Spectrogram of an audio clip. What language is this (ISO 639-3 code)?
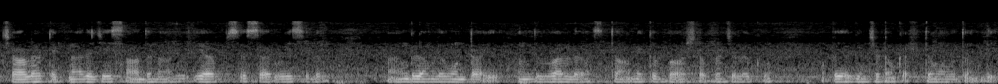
tel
